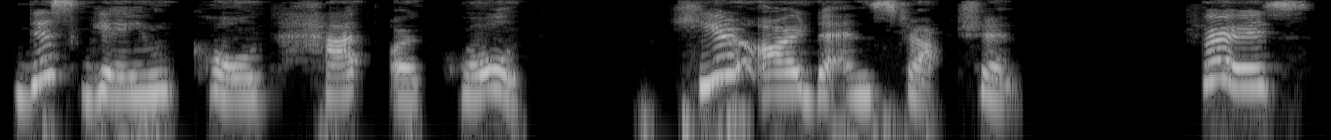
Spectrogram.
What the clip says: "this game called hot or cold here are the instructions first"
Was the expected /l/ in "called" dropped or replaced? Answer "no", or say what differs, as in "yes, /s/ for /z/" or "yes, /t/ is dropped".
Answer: no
